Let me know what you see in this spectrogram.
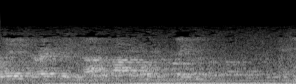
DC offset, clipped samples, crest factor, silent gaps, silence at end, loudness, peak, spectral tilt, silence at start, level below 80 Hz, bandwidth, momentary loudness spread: under 0.1%; under 0.1%; 12 dB; none; 0 s; -21 LUFS; -6 dBFS; -7.5 dB/octave; 0 s; -32 dBFS; 6 kHz; 10 LU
